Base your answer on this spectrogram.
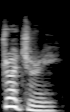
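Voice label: "drudgery", British English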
